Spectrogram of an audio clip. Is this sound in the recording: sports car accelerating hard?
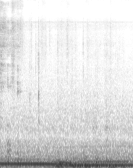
yes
